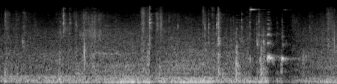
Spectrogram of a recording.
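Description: A car pulling up close by, a steady low engine rumble rolling in with some jangling and rattling over it, loud and near, with no talk.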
